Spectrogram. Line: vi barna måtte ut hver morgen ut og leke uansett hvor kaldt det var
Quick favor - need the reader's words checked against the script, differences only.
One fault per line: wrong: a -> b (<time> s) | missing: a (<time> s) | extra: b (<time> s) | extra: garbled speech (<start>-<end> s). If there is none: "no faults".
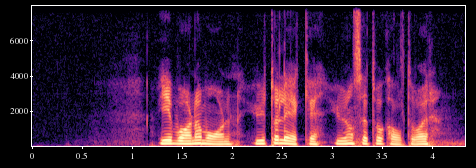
missing: måtte ut hver (1.7 s)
